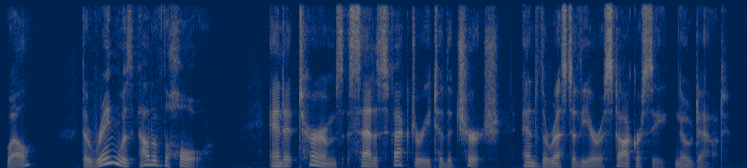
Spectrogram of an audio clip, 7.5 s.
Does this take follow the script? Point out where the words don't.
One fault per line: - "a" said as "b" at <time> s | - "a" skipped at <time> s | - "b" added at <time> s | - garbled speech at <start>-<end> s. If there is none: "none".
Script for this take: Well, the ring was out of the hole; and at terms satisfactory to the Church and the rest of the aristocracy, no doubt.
none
